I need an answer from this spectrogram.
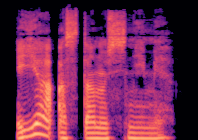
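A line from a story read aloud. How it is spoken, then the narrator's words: Calm. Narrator (Russian): спокойно сказал Маркель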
